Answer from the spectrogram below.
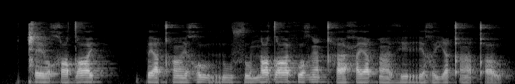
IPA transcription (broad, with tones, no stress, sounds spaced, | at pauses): ǁ ɛ˨ ʊ̯ χ ə˨ dˤ ɪ˦ | p ɛ˨ qʰ ũ˨ ɪ̯ ʁ u˦˨ r u˦˨ s ʊ˦ n i˦ dˤ ɛ˦ ɪ̯ f ʊ˦ ʁ ĩ˦ qʰ ɛ˨ ħ ɛ˦ ɪ̯ q ɛ̃˨ ə̯ ɦ ɪ˦ r ɪ˨ ʁ j i˨˦ qʼ ɛ̃˨ ɪ̯ qʼ ʊ˨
